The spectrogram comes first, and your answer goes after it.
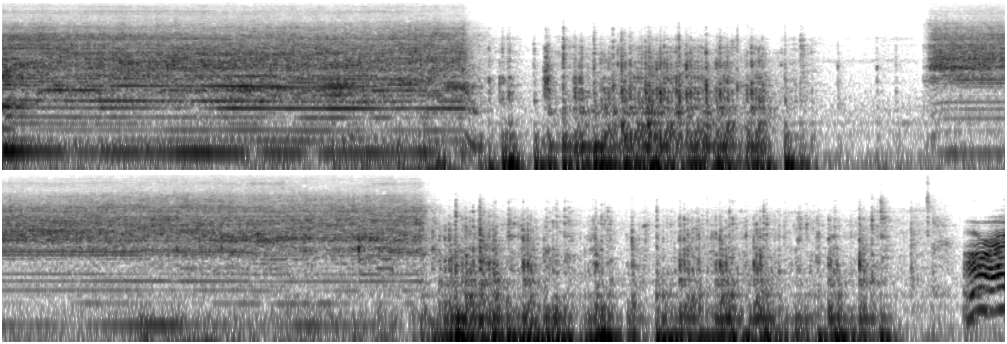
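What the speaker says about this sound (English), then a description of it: "I am going to mix this on low for just a couple seconds" An electric mixer runs on low to combine a soap batter, whirring in two continuous stretches split by short pauses, with a faint rattle of the beaters over the top.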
